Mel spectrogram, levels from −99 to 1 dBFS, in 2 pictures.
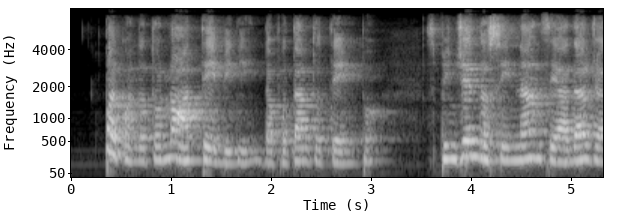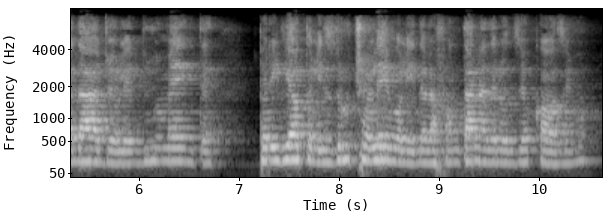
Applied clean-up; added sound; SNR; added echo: none; none; none; reverberation time 0.7 s.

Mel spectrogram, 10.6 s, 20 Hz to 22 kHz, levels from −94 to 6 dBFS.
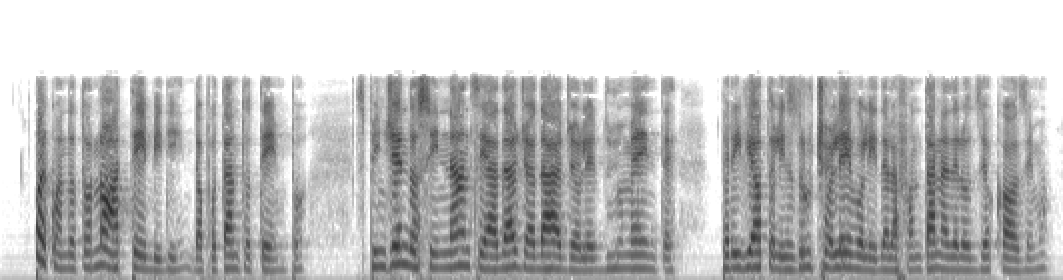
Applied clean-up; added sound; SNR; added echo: none; none; none; none.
